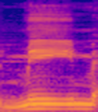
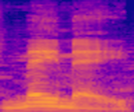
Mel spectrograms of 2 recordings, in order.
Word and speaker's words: meme: investigators I bet he pronounces the word meme as maymay doesn't it yes Reb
